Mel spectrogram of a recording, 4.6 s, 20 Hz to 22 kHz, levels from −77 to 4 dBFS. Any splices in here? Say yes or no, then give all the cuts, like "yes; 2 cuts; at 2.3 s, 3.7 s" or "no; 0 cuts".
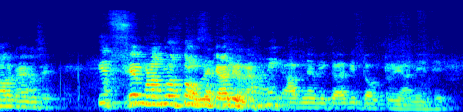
yes; 1 cut; at 2.9 s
